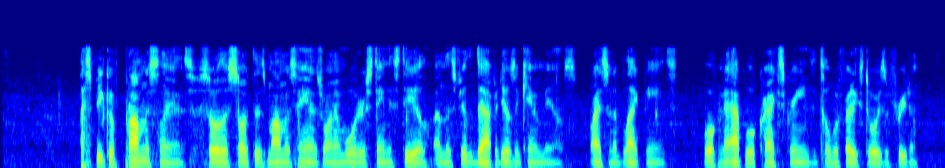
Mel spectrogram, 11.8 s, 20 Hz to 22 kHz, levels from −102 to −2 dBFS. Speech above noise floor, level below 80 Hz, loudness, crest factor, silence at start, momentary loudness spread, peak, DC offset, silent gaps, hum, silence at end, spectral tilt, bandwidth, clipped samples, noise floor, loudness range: 32 dB; -80 dBFS; -48 LUFS; 26 dB; 1 s; 11 LU; -22 dBFS; under 0.1%; none; none; 0.35 s; -4 dB/octave; 7 kHz; under 0.1%; -79 dBFS; 3 LU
